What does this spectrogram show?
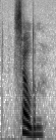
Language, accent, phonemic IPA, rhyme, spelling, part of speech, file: English, US, /ˈsɛldəm/, -ɛldəm, seldom, adverb / adjective, En-us-seldom.ogg
- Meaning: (adverb) Infrequently, rarely; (adjective) Rare; infrequent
